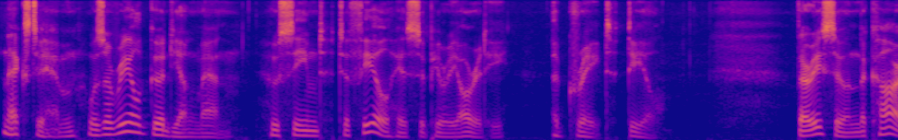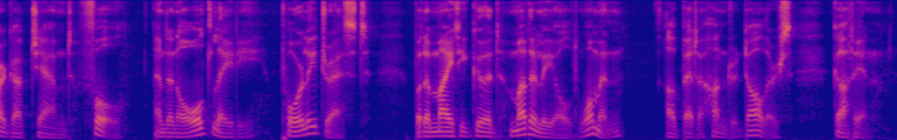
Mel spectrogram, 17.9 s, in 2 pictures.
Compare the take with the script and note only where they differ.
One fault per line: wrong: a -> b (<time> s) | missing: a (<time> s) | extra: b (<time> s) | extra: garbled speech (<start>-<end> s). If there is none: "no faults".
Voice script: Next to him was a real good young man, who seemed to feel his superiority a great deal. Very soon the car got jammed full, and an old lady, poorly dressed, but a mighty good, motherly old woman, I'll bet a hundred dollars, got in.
no faults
